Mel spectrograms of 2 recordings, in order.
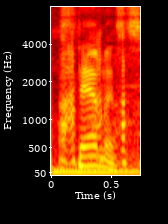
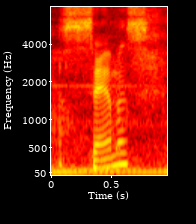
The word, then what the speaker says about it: Samus: and I'm just like I can remember Sheamus even though I know it's seus verus Sean Sean Samus Samus it's salmon God damn it what is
